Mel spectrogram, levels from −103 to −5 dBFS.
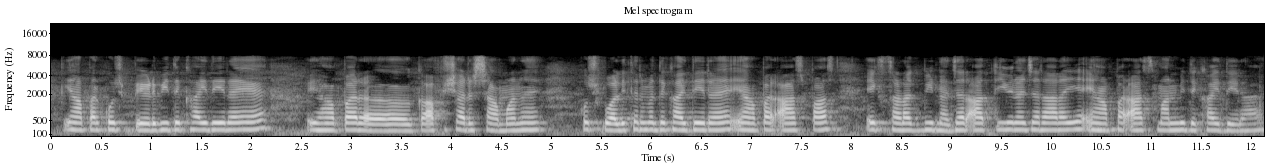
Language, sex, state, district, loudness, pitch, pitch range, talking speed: Hindi, female, Bihar, Gopalganj, -26 LUFS, 215 Hz, 205-220 Hz, 220 wpm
